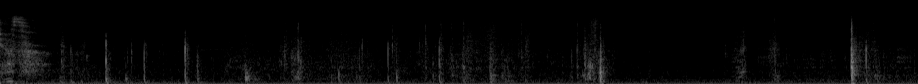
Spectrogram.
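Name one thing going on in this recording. A woman rummages through a shelf, with objects knocking and clicking.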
